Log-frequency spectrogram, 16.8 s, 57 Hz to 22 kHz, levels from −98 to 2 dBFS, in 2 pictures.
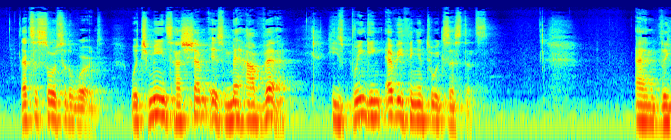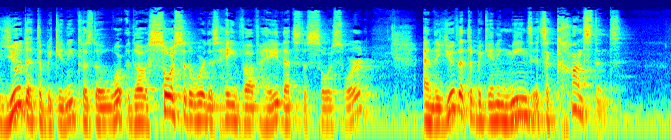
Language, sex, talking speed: English, male, 170 wpm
